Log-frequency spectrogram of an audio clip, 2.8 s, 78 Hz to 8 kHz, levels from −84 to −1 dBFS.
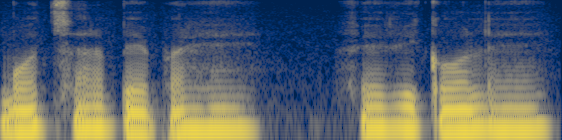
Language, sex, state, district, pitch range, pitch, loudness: Hindi, male, Arunachal Pradesh, Longding, 105-115 Hz, 110 Hz, -16 LUFS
